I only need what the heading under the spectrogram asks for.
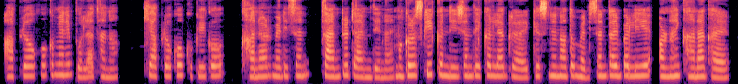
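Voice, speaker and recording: A woman's voice: very high-pitched, little pitch movement, brisk, a little mellow, no echo, clean studio sound. A woman doing a stern doctor. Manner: stern and matter-of-fact. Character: firm professional woman doctor.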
